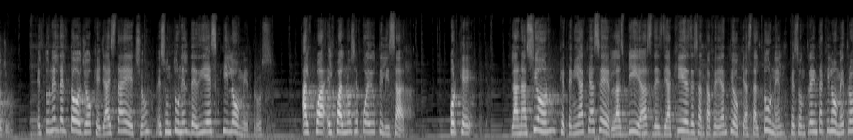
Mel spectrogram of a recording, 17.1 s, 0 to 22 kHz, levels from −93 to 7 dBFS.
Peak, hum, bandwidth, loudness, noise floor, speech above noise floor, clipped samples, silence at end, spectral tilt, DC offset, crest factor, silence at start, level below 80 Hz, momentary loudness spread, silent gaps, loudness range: -2 dBFS; none; 14.5 kHz; -24 LUFS; -51 dBFS; 26 dB; under 0.1%; 0 s; -5 dB/octave; under 0.1%; 22 dB; 0 s; -54 dBFS; 13 LU; none; 5 LU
